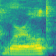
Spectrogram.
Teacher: So it is like were plus old, but just know that because that is a dark L there, there's a little bit of a dark vowel schwa before it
